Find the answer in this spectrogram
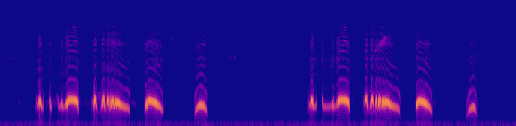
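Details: Spotted dove call for attracting wild doves, given as two full cooing phrases about three and a half seconds apart. Each has clipped opening notes, a long descending rolling coo and two falling coos.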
